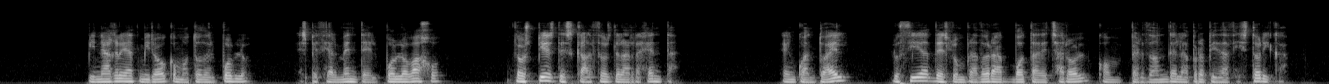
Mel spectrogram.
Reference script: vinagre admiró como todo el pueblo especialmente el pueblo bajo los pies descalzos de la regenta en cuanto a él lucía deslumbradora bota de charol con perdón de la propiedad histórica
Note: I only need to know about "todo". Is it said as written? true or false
true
